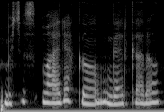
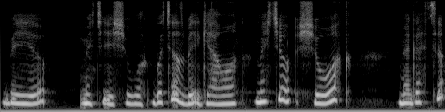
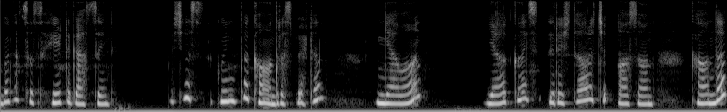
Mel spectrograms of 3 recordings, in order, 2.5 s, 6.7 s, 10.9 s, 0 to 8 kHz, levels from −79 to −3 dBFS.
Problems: constant background noise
